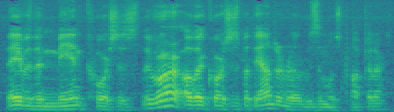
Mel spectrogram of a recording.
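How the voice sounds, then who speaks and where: A low-pitched, slightly fast voice comes from an older man from Northern Ireland, around 70 or above, speaking with an Ulster accent. Interviewed as a bicycle frame builder and veteran club racing cyclist, he reminisces casually. Clear background noise and a distant mic mark the recording.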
